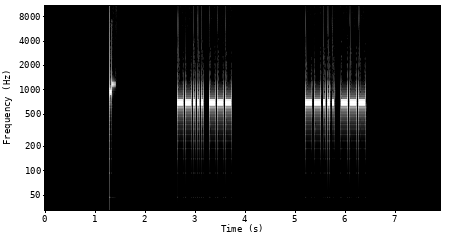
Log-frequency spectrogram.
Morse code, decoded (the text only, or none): 7O 7O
